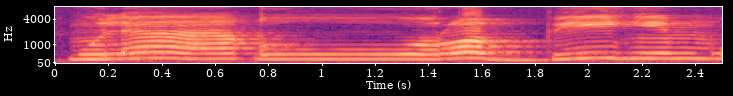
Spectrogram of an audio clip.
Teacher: لا کو بھی کھینچنا ہے اور قو کو بھی کھینچنا ہے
